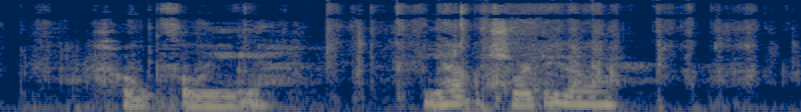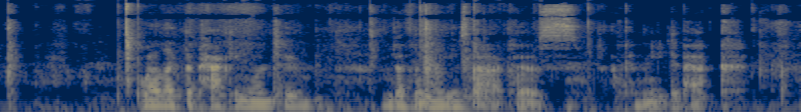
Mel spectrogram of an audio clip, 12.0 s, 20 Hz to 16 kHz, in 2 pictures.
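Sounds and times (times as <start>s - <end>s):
paper rustling: 0.0s - 9.9s.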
